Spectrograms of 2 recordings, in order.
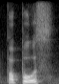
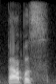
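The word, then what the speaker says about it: Pappus: theorem theorem of papers don't call it don't pronounce it as papus okay it is supposed to be Pro pronounced as Papas theorem of pap okay in fact it is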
